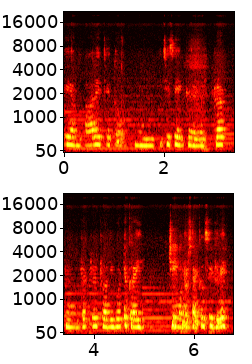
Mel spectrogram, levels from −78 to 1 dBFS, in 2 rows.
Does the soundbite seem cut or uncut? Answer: cut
